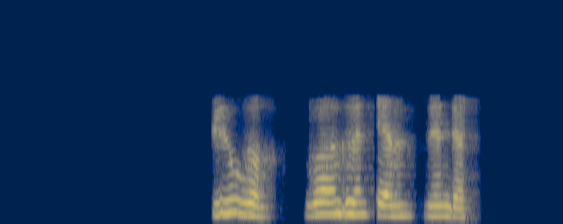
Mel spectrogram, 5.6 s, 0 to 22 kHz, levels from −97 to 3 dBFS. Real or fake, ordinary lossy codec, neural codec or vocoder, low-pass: fake; AAC, 16 kbps; codec, 24 kHz, 1 kbps, SNAC; 3.6 kHz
